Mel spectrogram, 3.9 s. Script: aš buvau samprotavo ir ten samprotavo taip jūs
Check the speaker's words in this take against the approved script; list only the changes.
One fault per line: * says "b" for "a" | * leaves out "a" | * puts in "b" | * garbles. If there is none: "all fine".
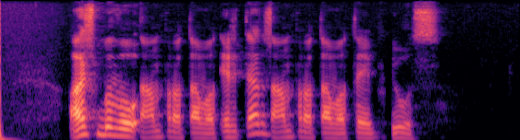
all fine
